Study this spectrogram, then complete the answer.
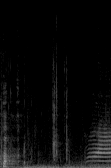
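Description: A cat meows in a Harry Potter video game, a short cry at the start followed by a longer, drawn-out tonal meow near the end over a low background hum.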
